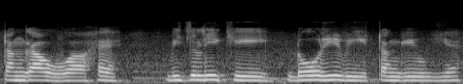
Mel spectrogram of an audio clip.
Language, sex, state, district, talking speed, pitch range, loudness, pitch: Hindi, female, Haryana, Charkhi Dadri, 130 wpm, 180-200 Hz, -15 LUFS, 190 Hz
